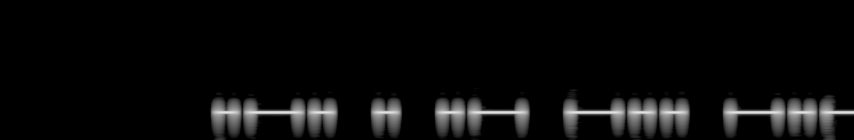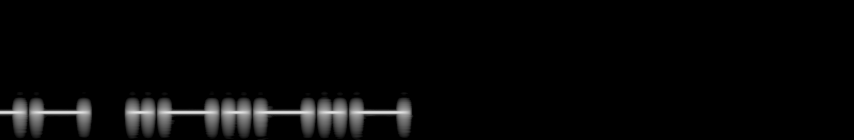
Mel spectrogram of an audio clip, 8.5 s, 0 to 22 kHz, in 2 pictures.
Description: Morse code, heard as a keyed tone, about 15 wpm, 700 Hz. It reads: READY.
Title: 3x Word-Spacing - Sentences from Top 400 Words - 15wpm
